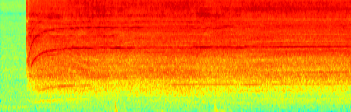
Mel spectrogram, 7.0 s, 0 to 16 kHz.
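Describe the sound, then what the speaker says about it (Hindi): A 750-watt electric animal hair clipper switches on abruptly and runs with a loud, steady high-pitched motor whine that holds evenly to the end, with no talking. "ये मैंने मशीन ऑन की।"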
